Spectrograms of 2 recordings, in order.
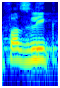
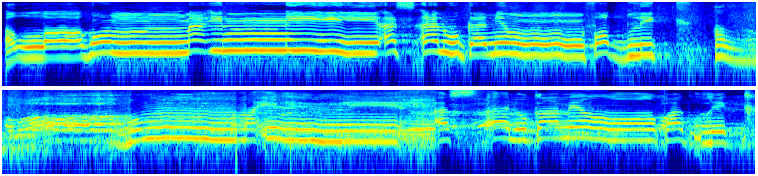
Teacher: یہ دعا بھی عربی میں تو آپ نے ضاد پڑھنا ہے ضاد میں کلکلا بھی نہیں کرنا ضاد کی ادائیگی بھی کلیئر رکھنی ہے · Shown in: second take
